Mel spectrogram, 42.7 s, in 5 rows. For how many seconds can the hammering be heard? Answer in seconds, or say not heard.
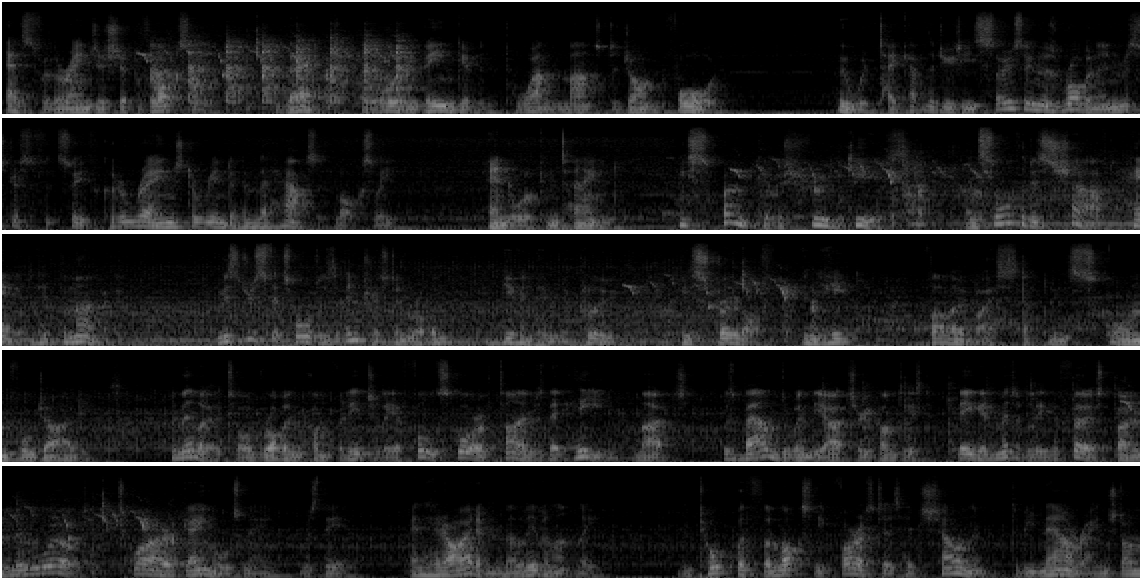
5 s.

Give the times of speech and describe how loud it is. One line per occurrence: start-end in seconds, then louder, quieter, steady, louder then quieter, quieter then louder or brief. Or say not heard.
0.0-42.6 steady.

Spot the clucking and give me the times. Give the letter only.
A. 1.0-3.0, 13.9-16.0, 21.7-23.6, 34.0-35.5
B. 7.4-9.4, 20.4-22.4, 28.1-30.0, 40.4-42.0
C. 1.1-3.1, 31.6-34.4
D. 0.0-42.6
A.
